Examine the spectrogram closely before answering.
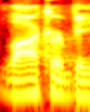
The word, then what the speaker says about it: Lockerbie: Because like John Smith is going to be pretty hard to find, but your last name, is it Lockerbie? Is that how you say it? Lockerbie, yeah.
